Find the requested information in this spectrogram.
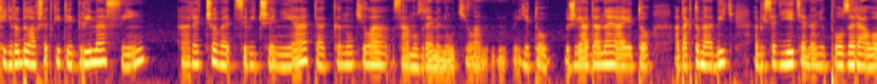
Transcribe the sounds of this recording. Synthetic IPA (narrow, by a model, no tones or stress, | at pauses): kɛɟɾɔbilafʃɛt̪kit̪ɪɛɡɾimasi | ʔa̰ɾɛt͡ʃɔʋɛːt͡sʋit͡ʃɛɲɪat̪aknuːcilasa̰mɔzɾɛ̰jmɛ̰nṵːcʰila̰jɛt̪ɔʒɪa̰d̪anɛːajɛt̪ɔat̪akt̪ɔmaːbicabisaɟɪɛcanaɲupʰɔzɛɾalɔ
